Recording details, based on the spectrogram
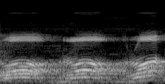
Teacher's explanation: را کی ادائیگی کے وقت زبان میں لرزہ پیدا ہوتا ہے، لیکن یہ زیادہ نہیں ہونا چاہیے، جیسے را اس طرح ادا نہ ہو، بلکہ را را را ادا کرنا چاہیے۔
